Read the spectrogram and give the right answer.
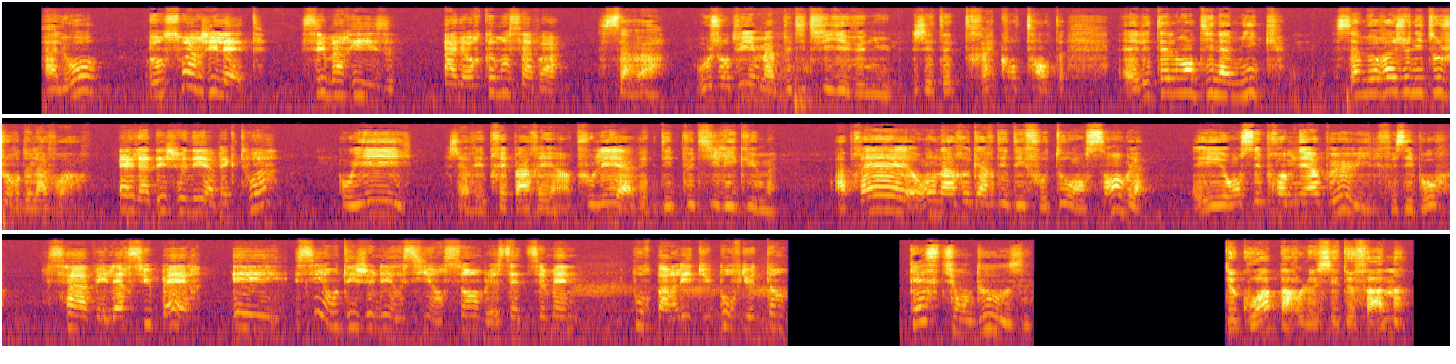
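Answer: De la visite de la petite-fille de l'une d'elles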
